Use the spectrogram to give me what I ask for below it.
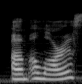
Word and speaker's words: Elaerys: Alaris, that's spelled Elaerys.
